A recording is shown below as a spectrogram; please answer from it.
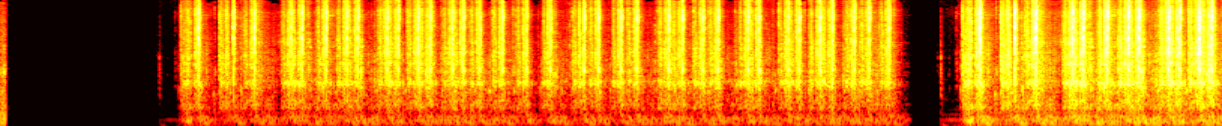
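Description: Typewriter sound effect: a rapid run of key clicks starting about a second in, a short break, then a second run near the end.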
